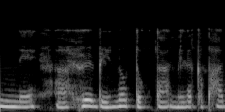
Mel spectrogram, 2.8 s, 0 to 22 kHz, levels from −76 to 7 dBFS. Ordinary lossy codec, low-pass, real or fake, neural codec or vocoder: none; none; fake; codec, 16 kHz, 16 kbps, FunCodec, trained on LibriTTS, 50 frames a second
